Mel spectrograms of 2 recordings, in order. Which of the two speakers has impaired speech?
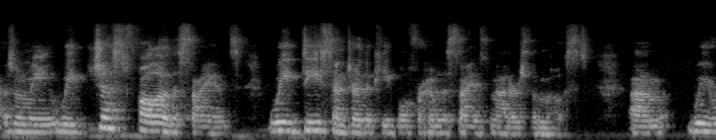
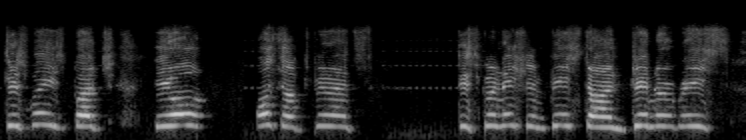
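The second: cerebral palsy; from birth.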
